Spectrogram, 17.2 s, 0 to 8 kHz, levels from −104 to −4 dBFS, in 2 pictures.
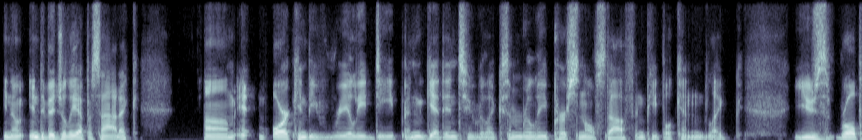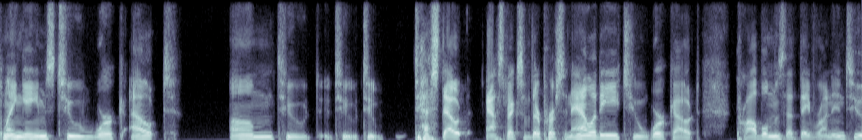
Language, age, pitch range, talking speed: English, 30-49, 95-120 Hz, 165 wpm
